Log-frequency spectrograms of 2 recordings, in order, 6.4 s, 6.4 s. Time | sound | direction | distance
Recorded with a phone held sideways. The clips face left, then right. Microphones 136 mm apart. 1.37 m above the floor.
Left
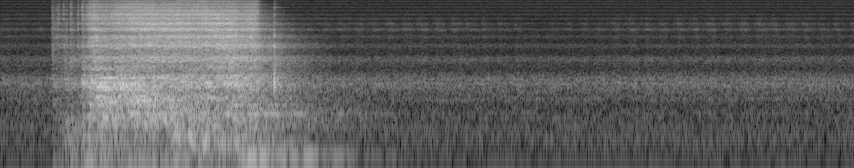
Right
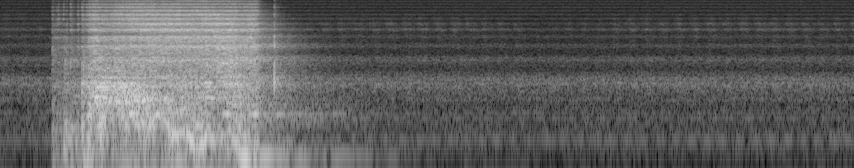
0.4 | tape being pulled | 70° right (ahead or behind) | 0.8 m
2.0 | a finger snap | 10° left (ahead or behind) | 0.7 m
